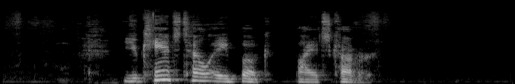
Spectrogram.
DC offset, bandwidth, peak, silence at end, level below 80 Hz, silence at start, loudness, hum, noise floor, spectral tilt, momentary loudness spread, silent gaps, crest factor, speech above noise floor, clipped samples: under 0.1%; 14 kHz; -6 dBFS; 1.35 s; -64 dBFS; 0.15 s; -26 LUFS; none; -69 dBFS; -5 dB/octave; 24 LU; none; 24 dB; 43 dB; under 0.1%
